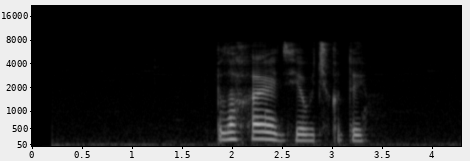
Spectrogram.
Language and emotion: Russian, sad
